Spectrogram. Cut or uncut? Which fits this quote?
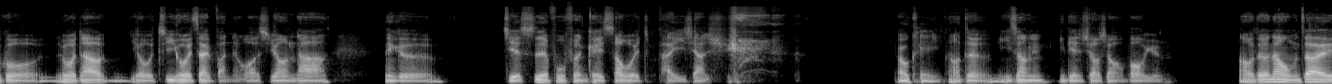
uncut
